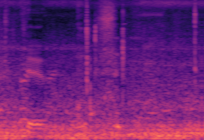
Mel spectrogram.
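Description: Steady low rumble of open-air ambience, with a few faint small clicks about a second in and again near the end.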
